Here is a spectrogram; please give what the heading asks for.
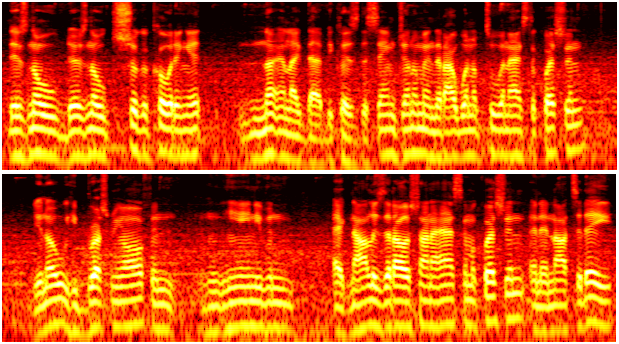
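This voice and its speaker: Low-voiced Trinidadian man ranting outdoors. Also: steady tone, a little fast, slight background noise. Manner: rambling, blunt, profane. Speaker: livestream host. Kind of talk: casual livestream rant.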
